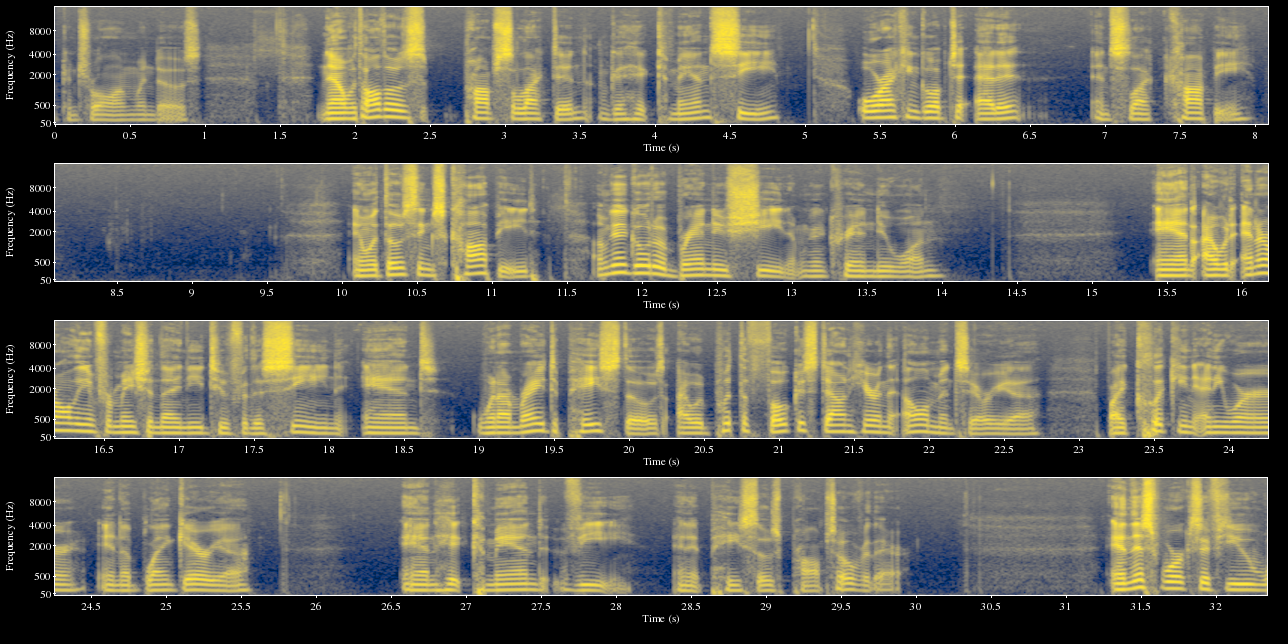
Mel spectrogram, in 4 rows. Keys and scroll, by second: 4.6 super+c, 27.6 super+v.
